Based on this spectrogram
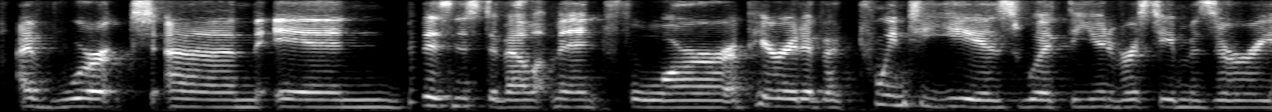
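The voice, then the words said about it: Speaks with a non-native accent. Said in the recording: “beyond having an accent”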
